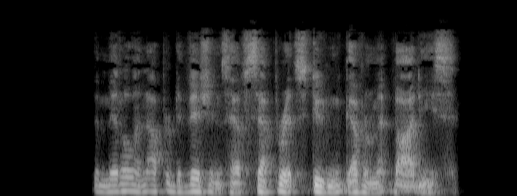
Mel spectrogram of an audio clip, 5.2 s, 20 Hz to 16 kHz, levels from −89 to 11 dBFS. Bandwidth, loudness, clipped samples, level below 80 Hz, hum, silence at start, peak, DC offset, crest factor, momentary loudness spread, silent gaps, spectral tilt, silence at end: 9.2 kHz; -24 LUFS; under 0.1%; -52 dBFS; none; 0.95 s; -6 dBFS; under 0.1%; 18 dB; 9 LU; none; -5 dB/octave; 0.6 s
